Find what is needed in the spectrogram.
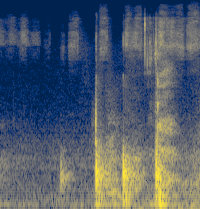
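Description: Handwriting on a blackboard: a quick run of short, light scratching strokes as words are written, starting about half a second in.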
